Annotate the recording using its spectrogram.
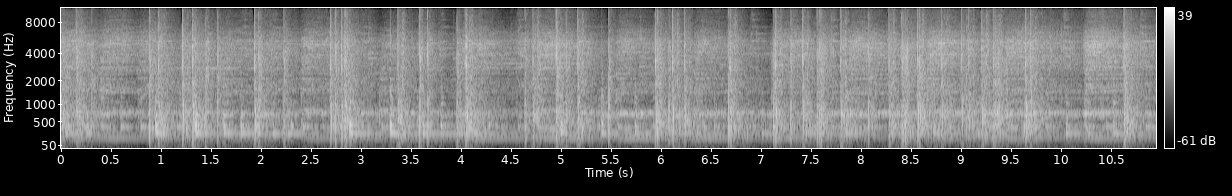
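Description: Temple procession percussion: drum and brass cymbals struck in a fast, dense rhythm, with a steady ringing tone beneath.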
